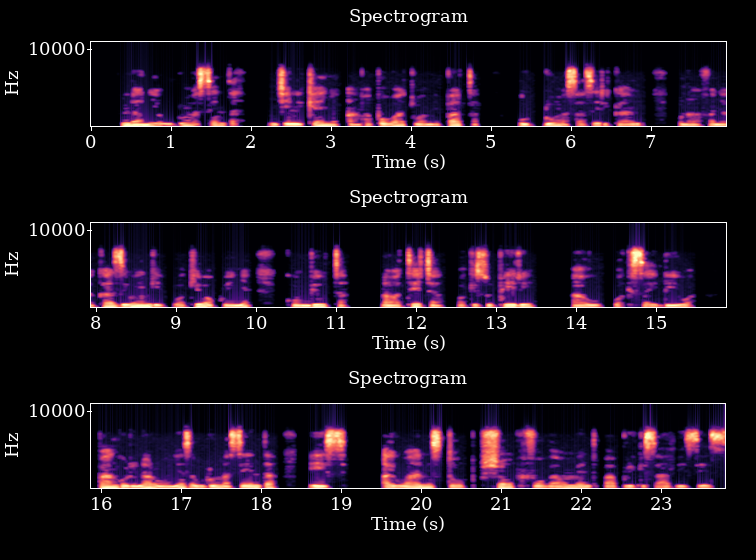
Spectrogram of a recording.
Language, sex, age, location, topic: Swahili, female, 36-49, Kisumu, government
